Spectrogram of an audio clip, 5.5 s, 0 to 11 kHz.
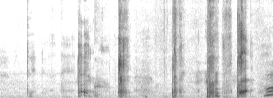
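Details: Several short, wet-sounding coughs and throat-clearing noises from a sick, congested 9-month-old baby with chest congestion and a blocked nose, fitting a chesty cough with a cold.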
